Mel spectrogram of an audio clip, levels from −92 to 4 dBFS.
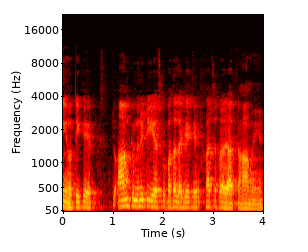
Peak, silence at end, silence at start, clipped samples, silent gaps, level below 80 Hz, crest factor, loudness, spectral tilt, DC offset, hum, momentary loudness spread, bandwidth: -12 dBFS; 0 s; 0 s; under 0.1%; none; -56 dBFS; 18 dB; -30 LUFS; -8 dB/octave; under 0.1%; none; 6 LU; 10.5 kHz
